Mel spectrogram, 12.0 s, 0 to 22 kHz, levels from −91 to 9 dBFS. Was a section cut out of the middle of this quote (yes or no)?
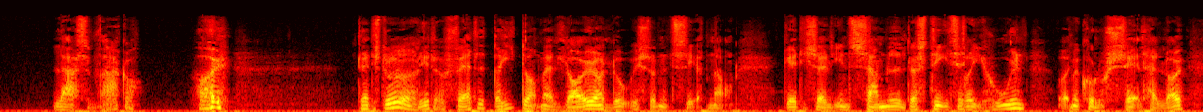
yes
